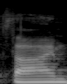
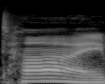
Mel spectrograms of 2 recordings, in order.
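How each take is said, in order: First: The word begins with a TH sound. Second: The word begins with a plain T sound. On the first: It makes the herb pun understandable. "I had to make the H not a silent H" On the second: The herb pun would not be understood. "if I'd have said time, I wouldn't have understood"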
